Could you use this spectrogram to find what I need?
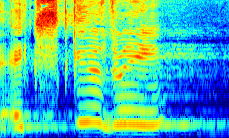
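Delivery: uncaring, no-pity tone. Retelling her reply to a crying woman, in a very unsympathetic voice. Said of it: "with a very unsympathetic voice".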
